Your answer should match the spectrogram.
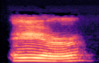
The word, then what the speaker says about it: ere: air, ERE는 발음을 air라고 불러요. 공기 발음이 똑같아요.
